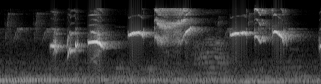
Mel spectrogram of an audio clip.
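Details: Oriental magpie-robin singing to stir other magpie-robins into answering: a short run of harsh, scratchy squawks alternating with clear, sharp whistled notes, each phrase about half a second long.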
